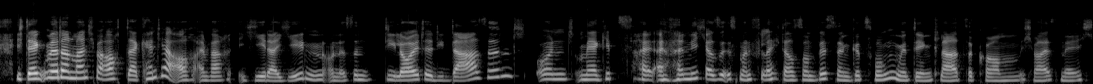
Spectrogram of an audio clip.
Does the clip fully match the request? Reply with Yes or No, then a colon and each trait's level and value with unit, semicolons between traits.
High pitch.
Yes: high, 215 Hz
